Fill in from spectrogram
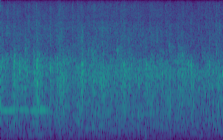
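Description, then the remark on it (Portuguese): A crowd applauds the speaker's wife steadily, a dense, even wash of many hands clapping at a constant moderate level for about three seconds, with no voices standing out. “Vocês podem bater uma salva de palmas, porque ela morre de vergonha.”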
